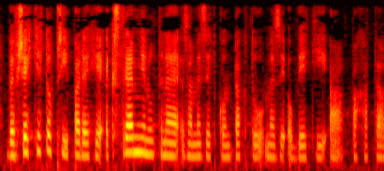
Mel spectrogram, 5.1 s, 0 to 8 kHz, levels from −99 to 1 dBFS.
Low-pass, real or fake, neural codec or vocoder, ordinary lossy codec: 7.2 kHz; real; none; AAC, 48 kbps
